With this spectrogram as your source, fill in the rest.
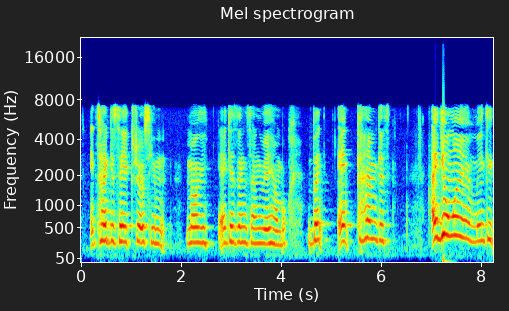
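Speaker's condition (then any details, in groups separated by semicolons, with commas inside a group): Cerebral palsy; quadriplegic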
